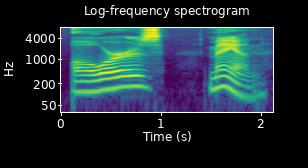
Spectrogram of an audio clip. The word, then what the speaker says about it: oarsman: and so for spelling we pronounce it oarsman, and in conversation it's not a word you would use very often in English, but the word is oarsman.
